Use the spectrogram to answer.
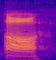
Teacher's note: तो आ बोलने पर क्या होता है? हमारा मुख पूरी तरीके से खुला होता है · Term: विवृत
